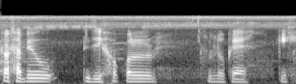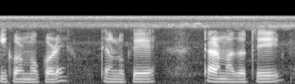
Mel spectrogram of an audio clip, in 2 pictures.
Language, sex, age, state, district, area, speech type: Assamese, male, 30-45, Assam, Lakhimpur, rural, spontaneous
